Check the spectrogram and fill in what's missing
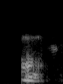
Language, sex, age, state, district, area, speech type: Manipuri, female, 60+, Manipur, Imphal East, rural, conversation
